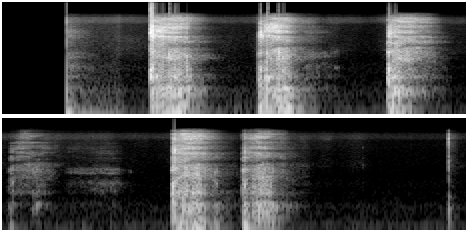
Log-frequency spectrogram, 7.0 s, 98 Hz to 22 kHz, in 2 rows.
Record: three_cough_length: 7.0 s
three_cough_amplitude: 26028
three_cough_signal_mean_std_ratio: 0.34
survey_phase: beta (2021-08-13 to 2022-03-07)
age: 65+
gender: Female
wearing_mask: 'No'
symptom_cough_any: true
symptom_shortness_of_breath: true
symptom_sore_throat: true
symptom_fatigue: true
symptom_loss_of_taste: true
symptom_onset: 12 days
smoker_status: Never smoked
respiratory_condition_asthma: false
respiratory_condition_other: true
recruitment_source: REACT
submission_delay: 2 days
covid_test_result: Negative
covid_test_method: RT-qPCR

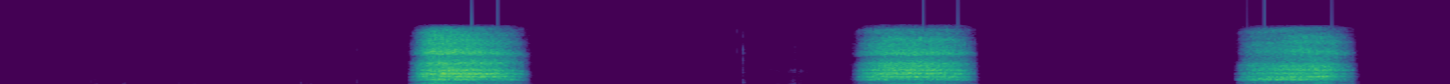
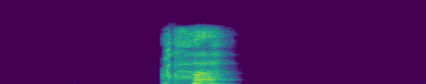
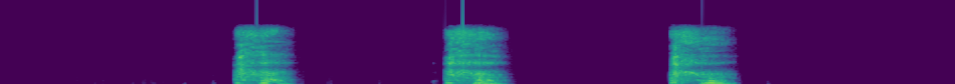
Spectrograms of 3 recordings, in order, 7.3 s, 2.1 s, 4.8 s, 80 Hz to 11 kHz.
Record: exhalation_length: 7.3 s
exhalation_amplitude: 14273
exhalation_signal_mean_std_ratio: 0.35
cough_length: 2.1 s
cough_amplitude: 26453
cough_signal_mean_std_ratio: 0.24
three_cough_length: 4.8 s
three_cough_amplitude: 11906
three_cough_signal_mean_std_ratio: 0.33
survey_phase: beta (2021-08-13 to 2022-03-07)
age: 45-64
gender: Female
wearing_mask: 'No'
symptom_none: true
smoker_status: Ex-smoker
respiratory_condition_asthma: false
respiratory_condition_other: false
recruitment_source: REACT
submission_delay: 0 days
covid_test_result: Negative
covid_test_method: RT-qPCR
influenza_a_test_result: Negative
influenza_b_test_result: Negative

